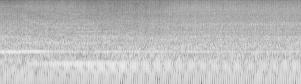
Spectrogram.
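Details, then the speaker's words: Miller Trailblazer welder engine after fitting the vacuum-operated fuel pump: steady even idle, no stumbling or surging; the pump was the fault, mixture screw adjustments did nothing. "putting the fuel pump on fixed it so it was this vacuum operated fuel pump that was the issue because it runs fine now"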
